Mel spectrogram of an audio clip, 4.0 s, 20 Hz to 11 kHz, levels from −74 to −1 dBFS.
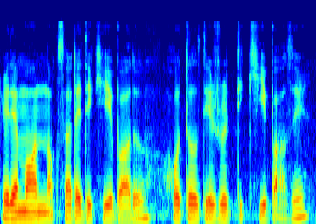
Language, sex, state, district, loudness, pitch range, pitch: Nagamese, male, Nagaland, Kohima, -19 LUFS, 105-120 Hz, 110 Hz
